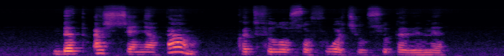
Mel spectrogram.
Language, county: Lithuanian, Panevėžys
